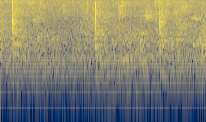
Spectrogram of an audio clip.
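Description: A few faint, irregular clicks and ticks, unevenly spaced, over quiet room tone.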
